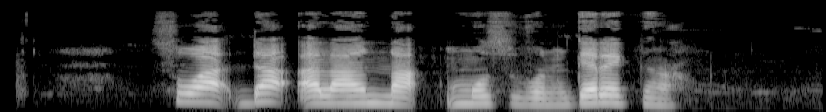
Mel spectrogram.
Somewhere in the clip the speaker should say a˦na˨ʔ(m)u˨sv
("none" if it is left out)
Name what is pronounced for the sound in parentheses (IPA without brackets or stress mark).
m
